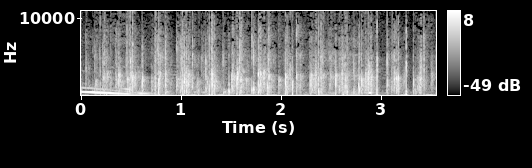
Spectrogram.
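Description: A group visiting a studio applauds themselves, clapping together in a dense, steady burst with many overlapping sharp hand claps, and a brief falling whistle-like tone at the start.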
